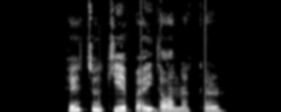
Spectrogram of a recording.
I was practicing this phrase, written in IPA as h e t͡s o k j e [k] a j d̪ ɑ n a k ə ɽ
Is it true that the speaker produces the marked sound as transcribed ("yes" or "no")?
no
